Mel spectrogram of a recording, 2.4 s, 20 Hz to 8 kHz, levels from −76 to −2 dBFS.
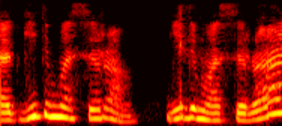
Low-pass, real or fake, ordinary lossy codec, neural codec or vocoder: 7.2 kHz; real; MP3, 32 kbps; none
